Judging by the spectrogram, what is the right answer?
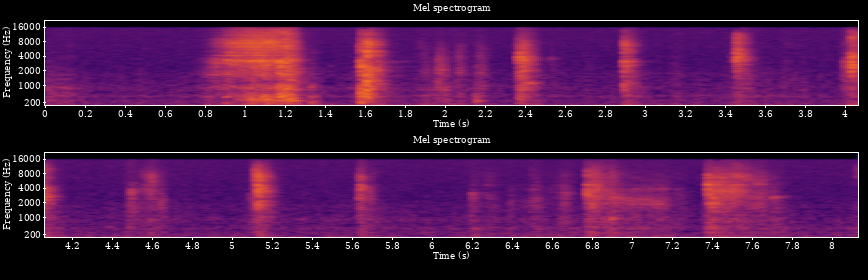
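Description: Light, irregular taps on a smartphone touchscreen, about one every half second, as fingers scroll and tap through the phone; two softer rustling noises come about a second in and near the end.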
